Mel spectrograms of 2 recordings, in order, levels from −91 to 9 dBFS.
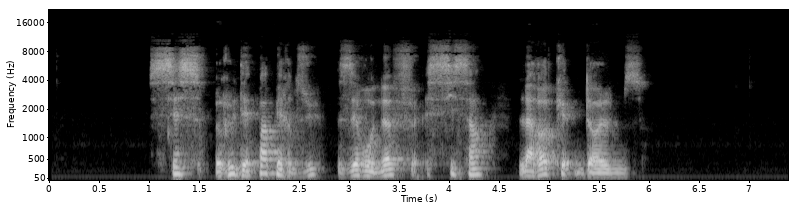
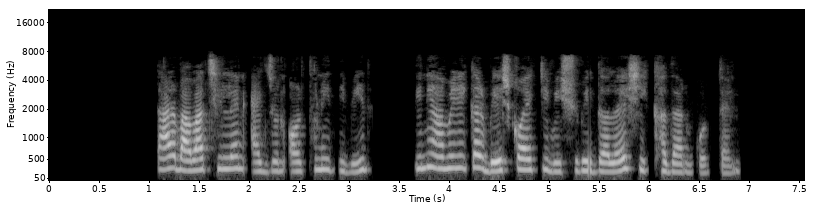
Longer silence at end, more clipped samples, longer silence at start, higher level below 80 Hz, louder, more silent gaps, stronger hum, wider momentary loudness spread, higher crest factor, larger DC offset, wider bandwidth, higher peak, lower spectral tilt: first, 1.45 s vs 0.65 s; neither; about the same, 1 s vs 1.1 s; first, -54 dBFS vs -66 dBFS; first, -18 LUFS vs -22 LUFS; second, none vs 3.24-3.65 s, 6.01-6.05 s, 6.63-6.69 s; neither; second, 11 LU vs 14 LU; about the same, 18 dB vs 20 dB; neither; first, 10 kHz vs 7.6 kHz; about the same, -2 dBFS vs -4 dBFS; about the same, -4.5 dB/octave vs -4 dB/octave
